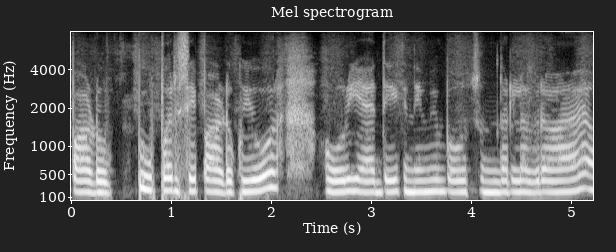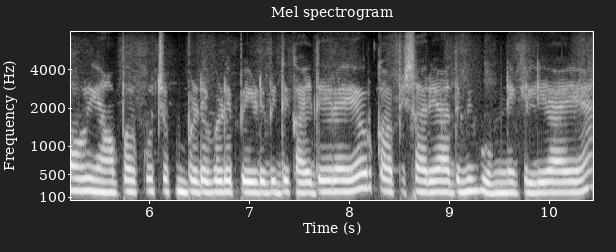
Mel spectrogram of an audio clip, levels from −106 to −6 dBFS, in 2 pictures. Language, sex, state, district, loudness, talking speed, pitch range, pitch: Hindi, female, Uttar Pradesh, Shamli, -14 LUFS, 205 wpm, 190-205 Hz, 195 Hz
